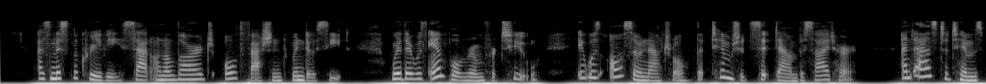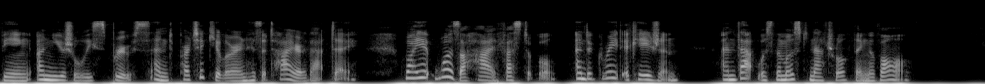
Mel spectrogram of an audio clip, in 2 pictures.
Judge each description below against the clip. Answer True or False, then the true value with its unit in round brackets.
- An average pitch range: False (6.7 semitones)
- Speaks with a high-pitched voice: True (205 Hz)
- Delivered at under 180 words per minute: False (190 wpm)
